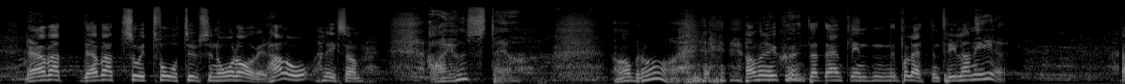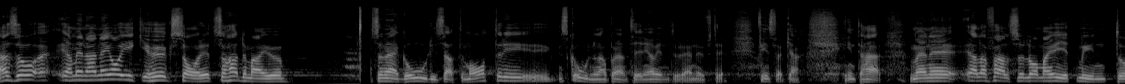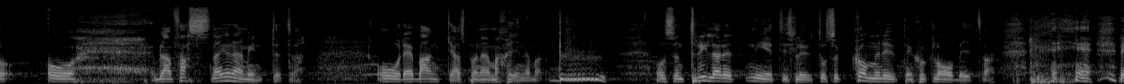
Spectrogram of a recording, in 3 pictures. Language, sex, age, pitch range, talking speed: Swedish, male, 30-49, 150-210 Hz, 190 wpm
